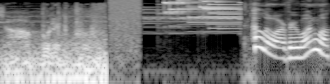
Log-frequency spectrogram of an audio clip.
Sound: chimes

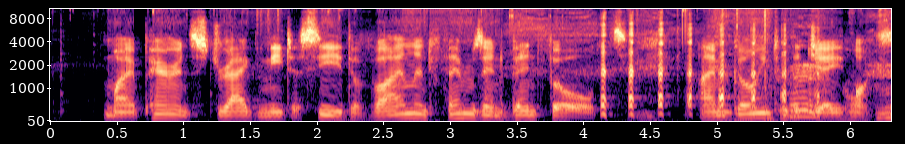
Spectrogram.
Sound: laughs

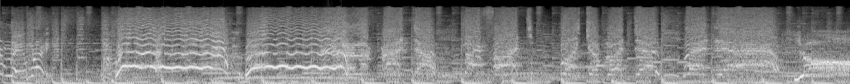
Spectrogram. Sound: scream noise

